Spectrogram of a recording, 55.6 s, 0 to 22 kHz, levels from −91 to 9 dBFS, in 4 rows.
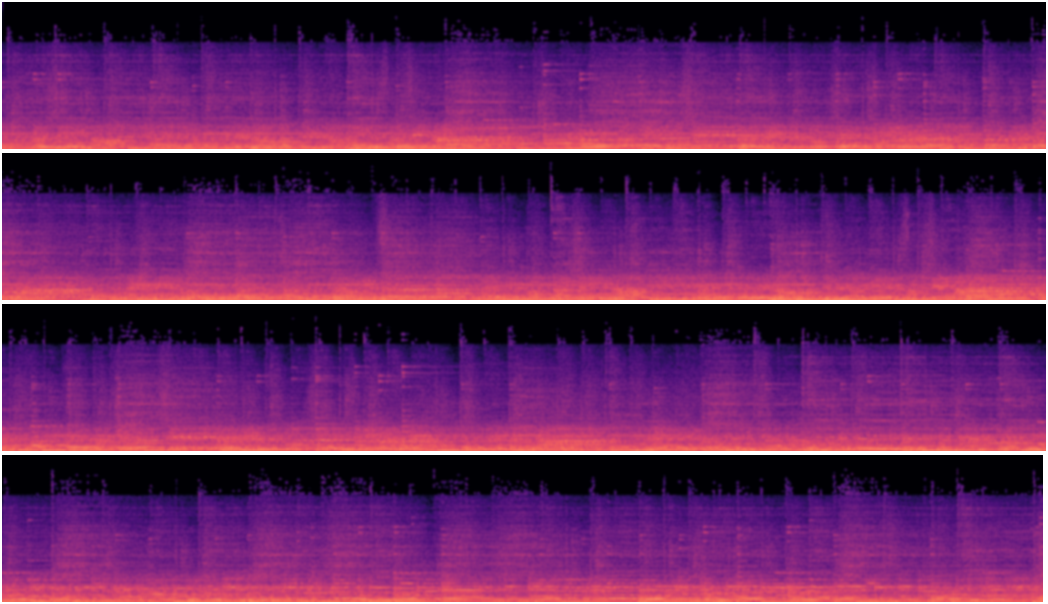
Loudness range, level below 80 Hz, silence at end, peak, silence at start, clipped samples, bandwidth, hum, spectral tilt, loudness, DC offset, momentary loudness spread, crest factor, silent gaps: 1 LU; -30 dBFS; 0 s; -4 dBFS; 0 s; under 0.1%; 19 kHz; none; -5 dB/octave; -17 LUFS; under 0.1%; 3 LU; 14 dB; none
